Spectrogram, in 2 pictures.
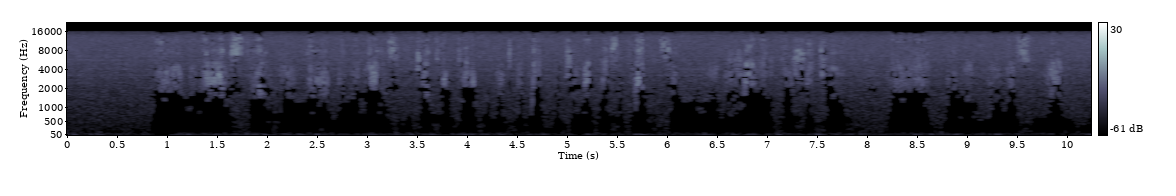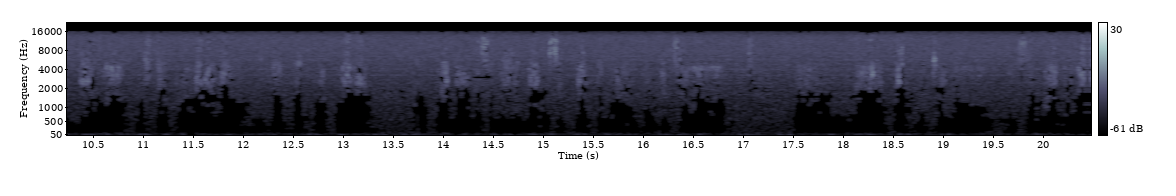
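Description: A middle-aged woman speaks calmly into a close microphone.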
